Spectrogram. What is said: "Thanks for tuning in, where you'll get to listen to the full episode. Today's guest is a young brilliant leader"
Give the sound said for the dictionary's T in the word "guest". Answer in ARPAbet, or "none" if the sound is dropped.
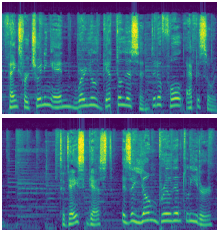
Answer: T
